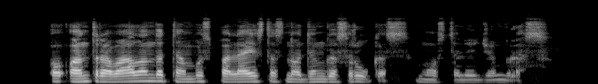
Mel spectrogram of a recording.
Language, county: Lithuanian, Šiauliai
